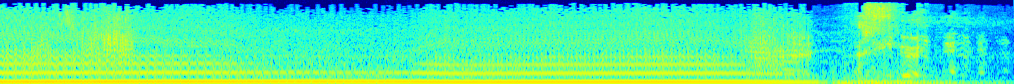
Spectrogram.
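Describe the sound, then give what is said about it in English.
A diesel pickup truck engine roars loudly with a steady, heavy drone, then its pitch dips and shifts as it revs near the end. “it's this truck.”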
